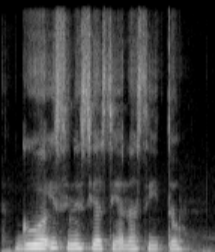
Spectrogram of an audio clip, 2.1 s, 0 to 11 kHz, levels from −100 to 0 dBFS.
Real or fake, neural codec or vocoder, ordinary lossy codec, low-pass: fake; vocoder, 22.05 kHz, 80 mel bands, WaveNeXt; none; none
